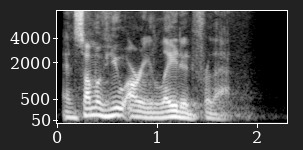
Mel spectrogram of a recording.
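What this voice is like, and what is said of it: Sarcastic delivery. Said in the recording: “That was a joke. That was sarcasm.”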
